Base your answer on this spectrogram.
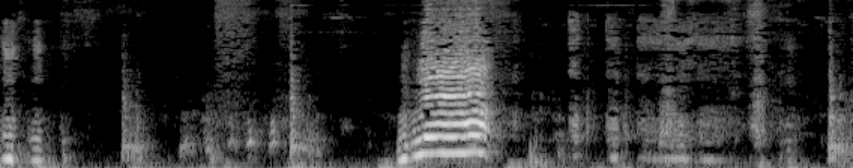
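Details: Goat bleating while giving birth to two kids: one loud, quavering bleat about half a second long stands out amid soft background talk and handling noises.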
